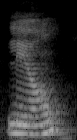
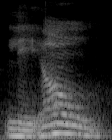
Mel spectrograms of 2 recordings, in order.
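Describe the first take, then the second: First: Said in the usual way. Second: "leão" with a stretched, stressed final ÃO; sílaba tônica forte. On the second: Shown as a demonstration. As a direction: lean hard on the last syllable of "leão". ("leão" com o "ão" forte e alongado) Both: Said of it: "Preste atenção no pedacinho mais forte".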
